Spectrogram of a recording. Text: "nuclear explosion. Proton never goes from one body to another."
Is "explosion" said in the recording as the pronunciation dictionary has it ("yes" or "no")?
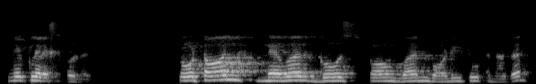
no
